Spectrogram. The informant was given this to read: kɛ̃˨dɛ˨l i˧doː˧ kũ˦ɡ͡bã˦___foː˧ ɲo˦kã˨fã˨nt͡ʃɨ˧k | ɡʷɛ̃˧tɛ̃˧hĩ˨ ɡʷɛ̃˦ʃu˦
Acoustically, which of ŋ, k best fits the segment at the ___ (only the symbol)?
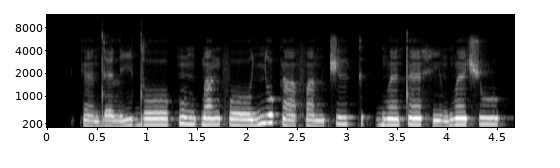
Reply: ŋ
